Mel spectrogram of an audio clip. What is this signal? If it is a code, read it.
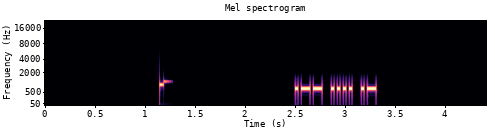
Morse code, heard as a keyed tone, about 40 wpm, 700 Hz. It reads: WHA
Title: Top Three Letter Combinations in Words 40wpm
